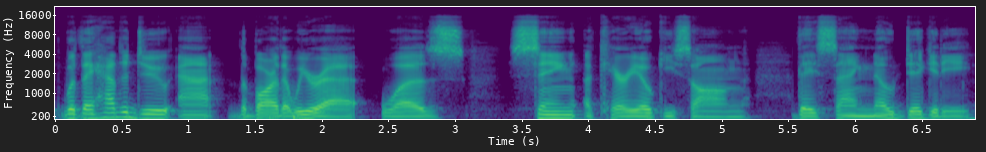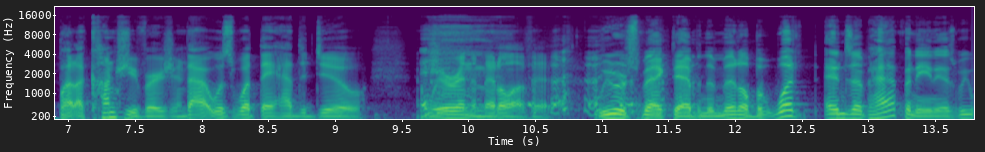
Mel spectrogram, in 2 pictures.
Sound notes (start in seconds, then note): 9.7 laughing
